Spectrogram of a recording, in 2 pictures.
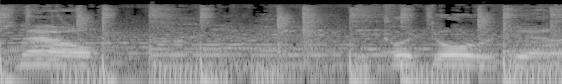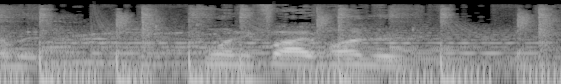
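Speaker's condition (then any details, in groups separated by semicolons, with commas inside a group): No condition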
